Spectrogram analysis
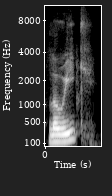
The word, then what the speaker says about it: Loic: So welcome to the show, Loic. Is that how you pronounce it?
